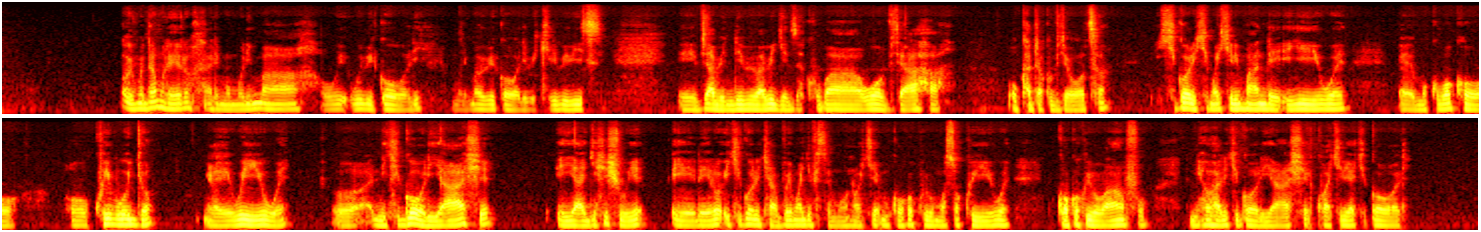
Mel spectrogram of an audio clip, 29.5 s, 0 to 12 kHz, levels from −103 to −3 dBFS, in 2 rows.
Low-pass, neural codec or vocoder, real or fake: 10.8 kHz; vocoder, 48 kHz, 128 mel bands, Vocos; fake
